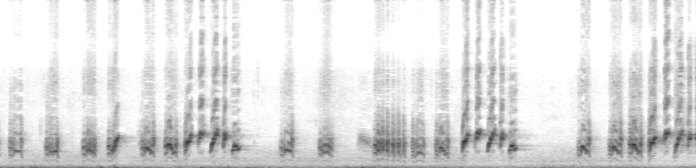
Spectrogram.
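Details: Red-whiskered bulbul song counted phrase by phrase: repeated short bursts of sharp, chattering notes with bright, rising whistled ends, given in clusters every second or so over a steady low background hum.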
